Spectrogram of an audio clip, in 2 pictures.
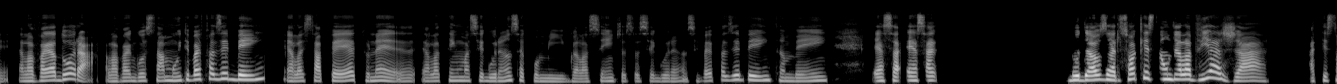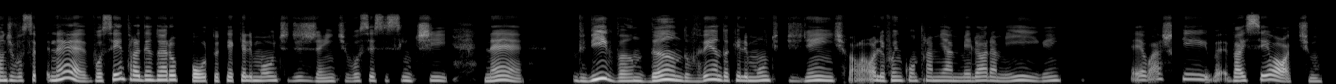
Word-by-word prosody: é - - -14
ela 155 +1 -1
vai 180 +4 +3
adorar, 240 +6 +3
ela 145 +1 -4
vai 160 +1 -2
gostar 170 +1 -3
muito 185 +3 -1
e - - 0
vai 225 +2 +5
fazer 250 +2 +2
bem, 220 +1 +6 0.2
ela 160 0 -2
está 165 0 -2
perto 170 +1 -1
né, 160 -4 -3
ela 155 +1 -6
tem 175 - -4
uma 175 0 -3
segurança 170 +3 -4
comigo, 140 -2 -7
ela 135 0 -6
sente 155 +1 -8
essa 145 0 -12
segurança 145 0 -9
e - - -18
vai 165 +2 -4
fazer 200 +2 0
bem 200 -1 +2
também, 165 0 -4 0.5
essa 170 +1 +2
essa 190 0 +3 1.3
Mudar 200 +1 +9
os 220 +1 +3
ares. 200 -4 +6
Só 245 - +8
a - - +3
questão 240 -5 +4
dela 235 0 +8
viajar, 175 - +3 0.4
a 155 - -6
questão 185 +2 -4
de 190 0 -1
você 175 +2 -7 0.2
né, 220 - +2
você 170 +9 -1
entrar 225 -5 +1
dentro 205 0 +1
do - - +2
aeroporto 175 -5 +1
e - - -10
ter 175 - -3
aquele 180 +1 -2
monte 175 0 -4
de 175 +2 -9
gente, 155 -2 -7
você 165 +4 -6
se 170 - -9
sentir, 175 0 -4 0.4
né, 175 -2 0 0.5
vi 160 -3 -6 0.2
viva, 160 -5 -3
andando, 170 +3 +2
vendo 200 +8 0
aquele 180 -1 -2
monte 185 +3 -2
de 160 - -12
gente 180 +3 -2
falar: - - -8
"Olha 190 - -1
eu - - -8
vou 185 +3 -2
encontrar 180 0 -6
minha 175 -1 -3
melhor 165 +3 -4
amiga", 170 0 -4
enfim, 185 +2 -5 0.7
eu 200 - -6
acho 250 - -6
que, 235 -2 -5
va - - -10
vai 175 +1 0
ser 210 +4 0
ótimo. 150 -7 -2
175 Hz, 190 wpm, -23 LUFS, 160-200 Hz, 1.3 s, Mudar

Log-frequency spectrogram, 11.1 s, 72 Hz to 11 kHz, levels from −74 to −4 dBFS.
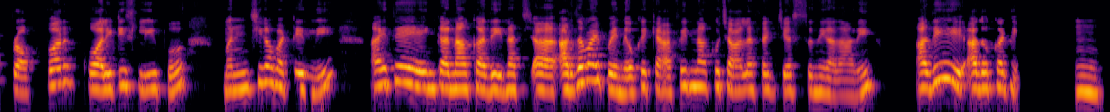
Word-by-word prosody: Proper 175 +11 0 0.2
quality 205 +3 +3
sleep 205 -2 -5 0.6
మంచిగా 215 +8 -1
పట్టింది. 210 -4 0 0.5
అయితే 255 +3 0 0.3
ఇంక 210 +2 -2 0.2
నాకు 205 +1 +2
అది 195 0 +2
నచ్ 200 0 -3 0.4
అర్థం 270 +8 +4
అయిపోయింది. 200 - 0
ఓకే 220 +5 -2
కెఫెయిన్ 230 +6 0
నాకు 225 0 -5
చాలా 185 -1 +1
ఎఫెక్ట్ 200 -2 -6
చేస్తుంది 190 -1 -6
కదా 155 0 -5
అని. 185 +8 -3 0.6
అది 275 +9 +1 0.3
అదొక్కటి. 215 0 0 0.6
హ్మ్. 185 -2 -1
205 Hz, 125 wpm, -22 LUFS, 190-225 Hz, 0.6 s, అర్థం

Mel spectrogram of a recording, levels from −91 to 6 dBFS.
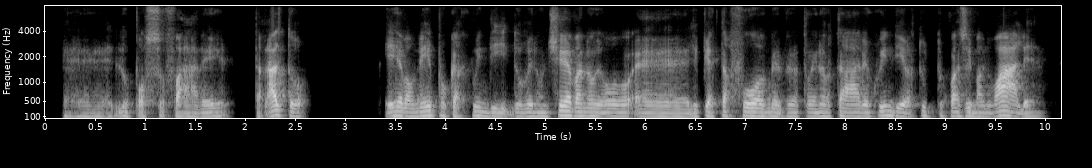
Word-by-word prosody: ehm, 95 -2 -9
lo 110 0 -4
posso 100 0 -3
fare 100 +2 -2
tra - - -8
l'altro - - +3 0.7
era 110 +1 +3
un'epoca 115 +4 -1
quindi 105 -4 -3
dove 105 0 -1
non 100 -1 -2
c'erano, 105 -3 +2
ehm, 95 -1 -2
le 100 - -3
piattaforme 110 -2 +2
per 105 -1 -4
prenotare 105 0 -1
quindi 120 +2 -1
era 95 - 0
tutto 110 -2 -9
quasi 110 0 -1
manuale. 100 -1 +3
105 Hz, 130 wpm, -22 LUFS, 100-110 Hz, 0.7 s, l'altro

